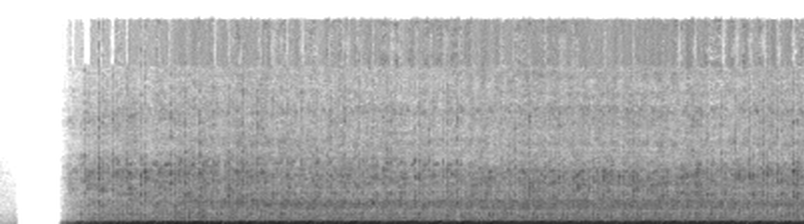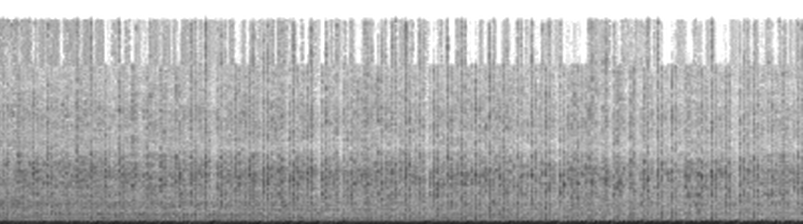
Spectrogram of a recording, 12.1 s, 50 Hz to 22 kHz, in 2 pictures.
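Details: Honda CB350, engine warm: fires instantly then settles into an even, steady idle with no misses or stumbles; normal start and idle.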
